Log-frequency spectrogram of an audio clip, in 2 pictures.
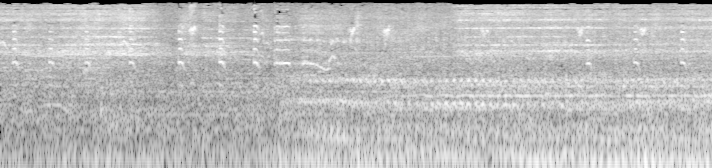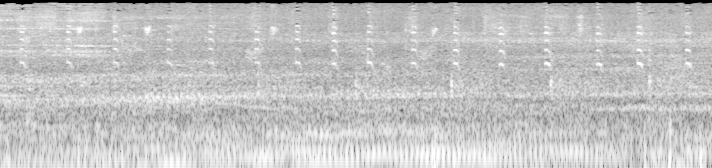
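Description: Small birds chirping: many short, high calls repeating throughout. A low hum rises under them from about two seconds in.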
